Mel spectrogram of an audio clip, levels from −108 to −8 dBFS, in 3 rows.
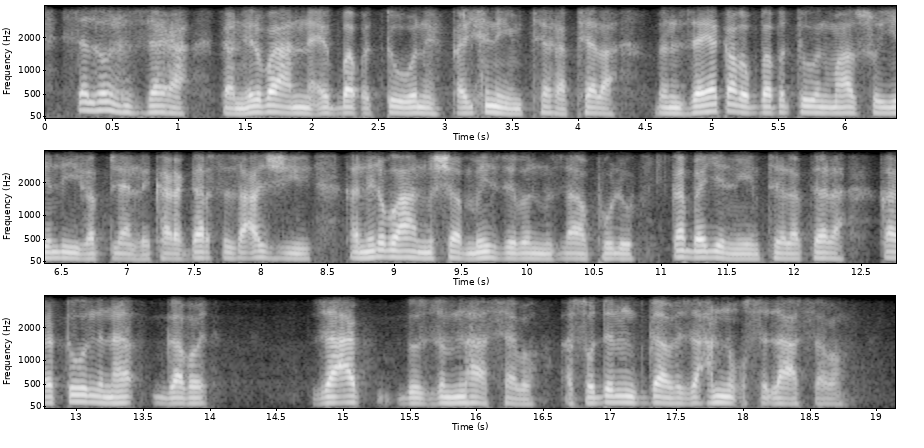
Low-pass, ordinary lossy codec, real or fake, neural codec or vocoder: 3.6 kHz; Opus, 24 kbps; fake; codec, 16 kHz in and 24 kHz out, 0.6 kbps, FocalCodec, streaming, 2048 codes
